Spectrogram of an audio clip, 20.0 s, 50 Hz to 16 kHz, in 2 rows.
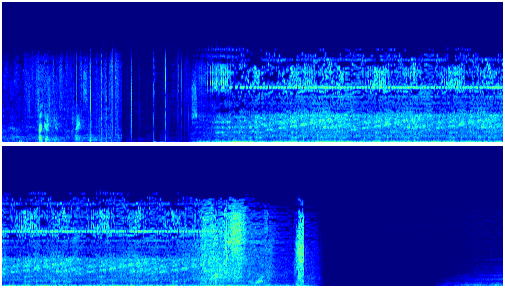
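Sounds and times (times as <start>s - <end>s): low rumbling drone: 3.8s - 14.9s.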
